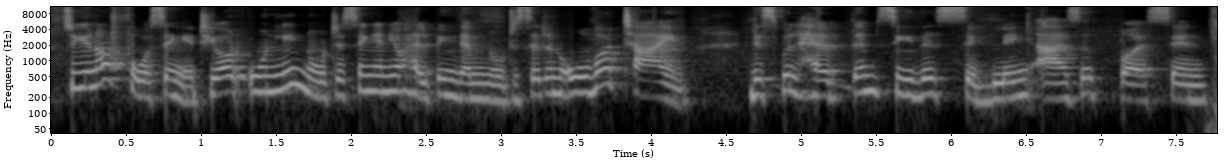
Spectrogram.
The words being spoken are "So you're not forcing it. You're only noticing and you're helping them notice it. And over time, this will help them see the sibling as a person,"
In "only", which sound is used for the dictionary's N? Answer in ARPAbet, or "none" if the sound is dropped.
N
